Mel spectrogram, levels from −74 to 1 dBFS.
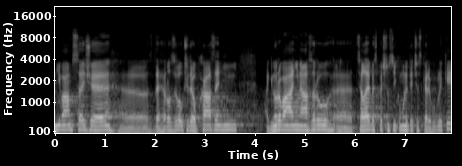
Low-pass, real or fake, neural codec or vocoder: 10.8 kHz; real; none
